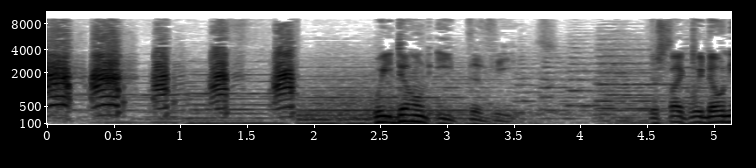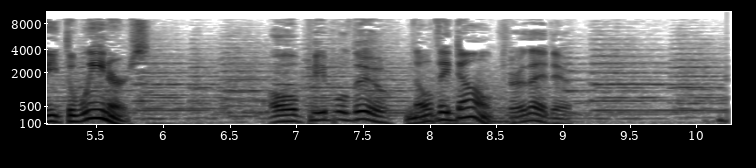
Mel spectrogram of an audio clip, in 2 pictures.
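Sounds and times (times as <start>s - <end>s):
angry geese honking with harsh nasal calls: 0.0s - 2.0s
speech: 2.5s - 3.7s, 4.6s - 6.1s, 6.8s - 9.2s.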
